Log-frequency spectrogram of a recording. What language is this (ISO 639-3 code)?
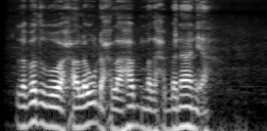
som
